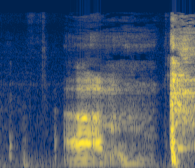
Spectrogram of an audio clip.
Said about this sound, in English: sorry, I'm still got the cough. Yeah. We might have, like, a few coughing fits on there.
